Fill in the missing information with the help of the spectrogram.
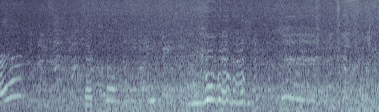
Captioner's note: laughs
